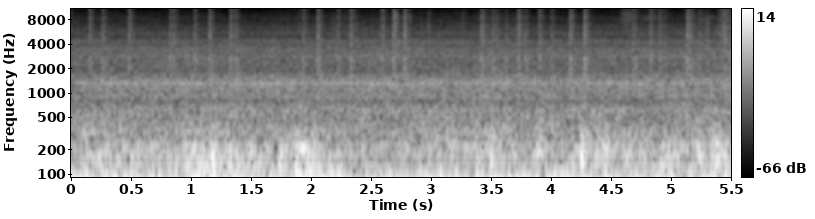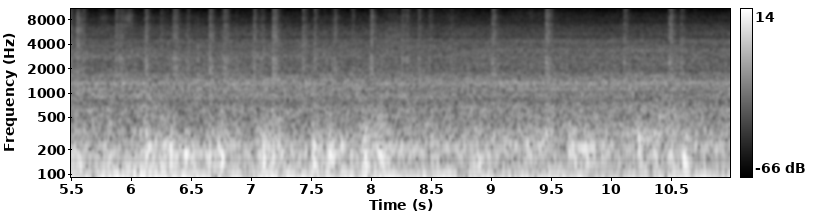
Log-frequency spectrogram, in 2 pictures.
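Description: Moving passenger train heard from inside the carriage: a steady low rumble of the running train, with many light, sharp clicks scattered throughout.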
